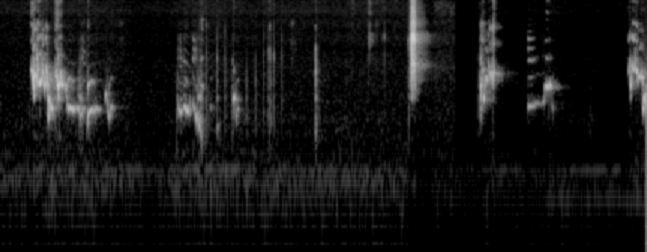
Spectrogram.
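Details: Pet budgerigar giving scratchy warbled chatter, then scattered single chirps, one loud high click, and a short rising whistle, each separated by quiet gaps.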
